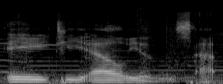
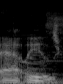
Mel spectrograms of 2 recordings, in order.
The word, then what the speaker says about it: ATLiens: duos in rap history, OutKast, and their song ATLiens. ATLiens. I always called it ATLiens growing up. but I've heard different pronunciations.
